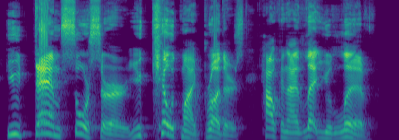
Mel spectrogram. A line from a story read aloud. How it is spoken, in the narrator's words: a thunderous roar from the sky as someone shouted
